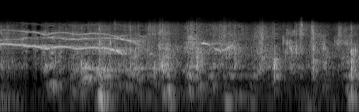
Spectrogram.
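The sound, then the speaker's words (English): A crowd claps steadily with loud, dense applause, mixed with shouts and a few sharp whistles near the start, continuous throughout. “I just I elicit applause and then I leave.”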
